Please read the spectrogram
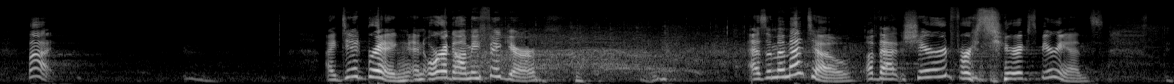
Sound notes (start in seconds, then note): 4.6 audience laughs and applauds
